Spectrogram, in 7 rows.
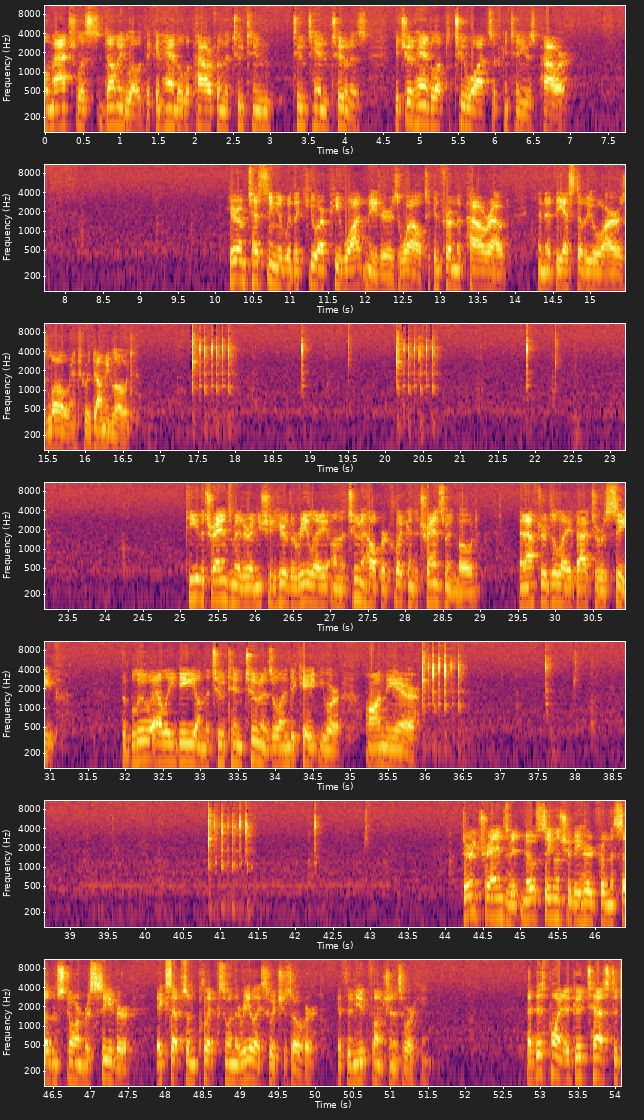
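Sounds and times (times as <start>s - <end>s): telegraph key clicks: 17.4s - 18.1s, 18.9s - 20.8s, 36.0s - 36.6s, 40.8s - 41.5s.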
